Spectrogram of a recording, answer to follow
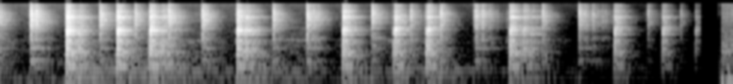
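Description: A boning knife being honed on a butcher's steel: a quick run of sharp, ringing strokes, about three a second, growing fainter over the last second or two.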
